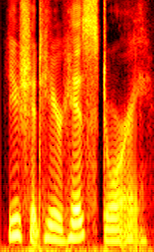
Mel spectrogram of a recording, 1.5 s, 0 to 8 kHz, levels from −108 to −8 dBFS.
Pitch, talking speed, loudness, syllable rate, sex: 160 Hz, 195 wpm, -20 LUFS, 4.3 syllables/s, female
